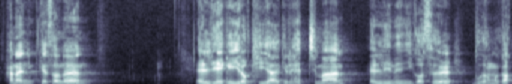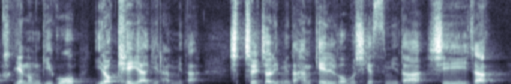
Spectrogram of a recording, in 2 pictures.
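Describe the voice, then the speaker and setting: Animated and fairly quick, with a mid-range, slightly bright voice, a male evangelist delivers a Wednesday sermon in the church sanctuary. He guides the congregation through reading scripture aloud and asks them rhetorical questions.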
